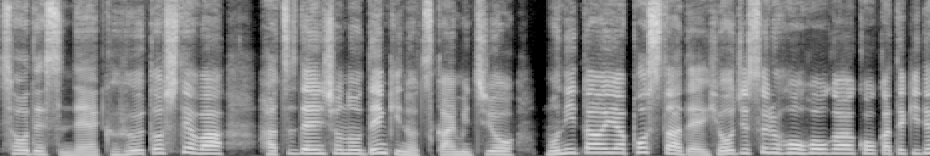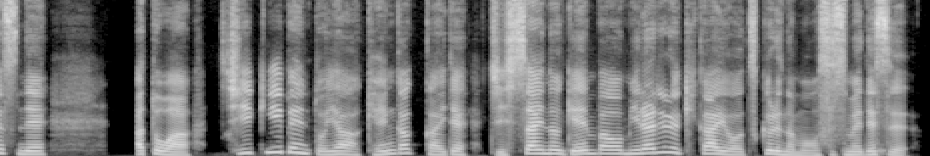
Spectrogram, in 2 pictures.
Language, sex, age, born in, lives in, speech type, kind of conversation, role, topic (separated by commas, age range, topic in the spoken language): Japanese, female, 45-49, Japan, United States, read, expert-assistant, expert, 気候変動対策の中で、再生可能エネルギー導入・省エネ推進・森林保全のうち、今最も優先すべきはどれでしょうか？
